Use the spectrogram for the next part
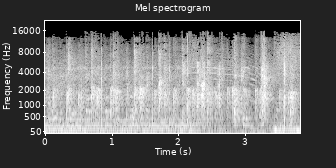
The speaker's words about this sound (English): This was Missed Apex Live. Polite round of applause.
